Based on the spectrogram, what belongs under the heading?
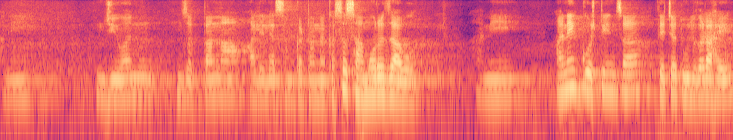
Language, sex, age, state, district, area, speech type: Marathi, male, 45-60, Maharashtra, Nashik, urban, spontaneous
